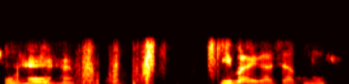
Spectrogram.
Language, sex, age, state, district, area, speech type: Bengali, male, 18-30, West Bengal, Murshidabad, urban, conversation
